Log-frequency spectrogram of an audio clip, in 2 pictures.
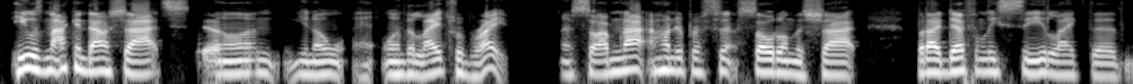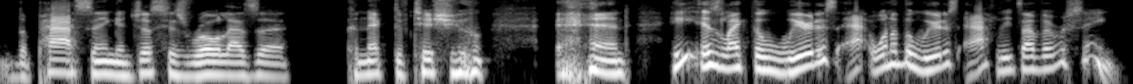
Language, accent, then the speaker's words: English; Nebraska, United States; moved away; I traveled to Nebraska to spend time with my family. It was great because I have a four month old son, and it was his first time being in my hometown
